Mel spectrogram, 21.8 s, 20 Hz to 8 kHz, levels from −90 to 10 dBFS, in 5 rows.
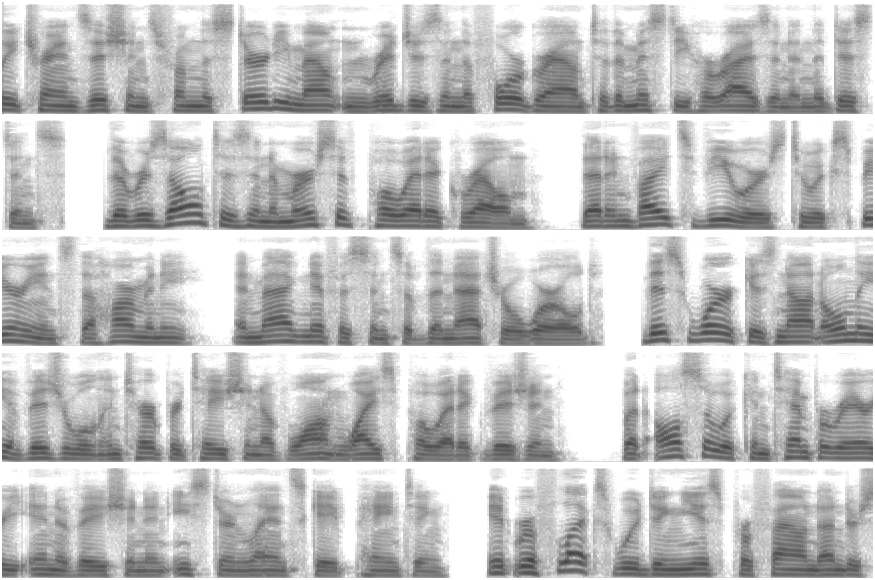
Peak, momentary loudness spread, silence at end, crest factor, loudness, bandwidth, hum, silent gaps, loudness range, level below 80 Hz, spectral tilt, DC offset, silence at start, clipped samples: -10 dBFS; 7 LU; 0 s; 16 dB; -26 LUFS; 7.6 kHz; none; 4.70-4.85 s, 11.74-11.90 s, 19.68-19.83 s; 2 LU; -66 dBFS; -7 dB/octave; under 0.1%; 0 s; under 0.1%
